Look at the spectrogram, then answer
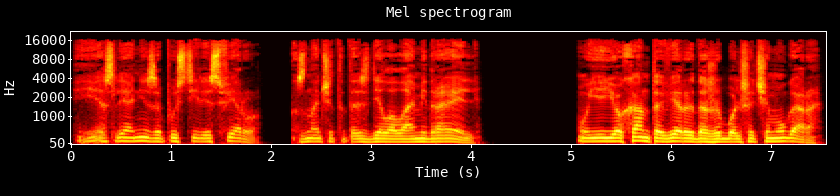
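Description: A man voicing a dying young male archer whose quiet, strained speech is wry and fading. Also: fairly low pitch, steady tone, moderate pace, dry recording, clean studio sound, lightly acted. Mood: weak, wry. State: weak, coughing up blood.

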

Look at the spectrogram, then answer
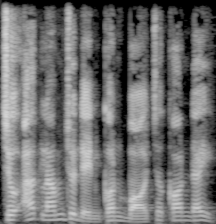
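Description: A man's voice: expressive, normal speed, natural voice. A man voicing a stubborn, grieving young village girl, with a pleading, raised voice. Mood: angry, accusing. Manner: pleading, tearful, raised high voice.

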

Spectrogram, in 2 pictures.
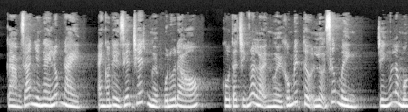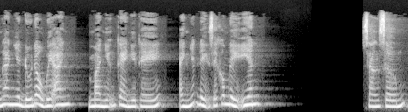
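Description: A woman narrates a dramatic audio story in a slightly high voice. Her tone is mellow and warm. She keeps a steady storytelling pace.

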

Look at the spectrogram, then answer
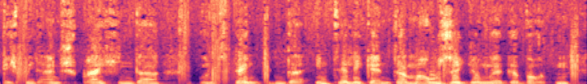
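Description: A man putting on an excited little mouse boy. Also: normal speed, natural voice. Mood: earnest. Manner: eager, breathless, high-pitched exclamations. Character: excited young boy turned into a talking mouse. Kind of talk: audiobook character voice.

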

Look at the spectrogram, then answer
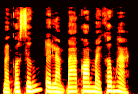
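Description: A man's voice: high-pitched, fairly even intonation, brisk, mellow, dry recording, clean studio sound, natural voice. A woman voicing a stern middle-aged father who scolds his son, in a read-aloud story. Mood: stern scolding. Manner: scolding, commanding.

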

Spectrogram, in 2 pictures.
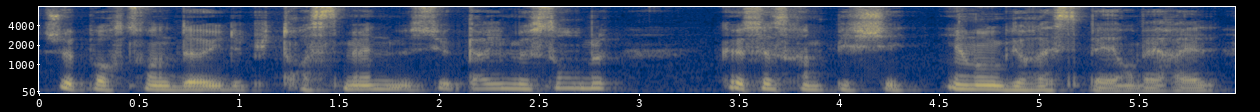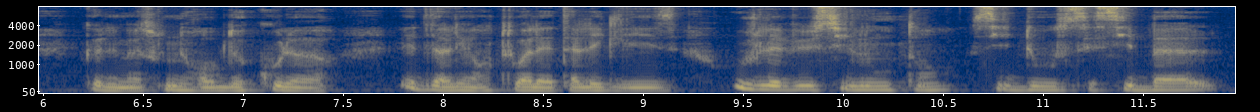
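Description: A man's voice: medium pitch, fairly quick, mellow, husky. A man reading an audiobook voices a tender carpenter's wife who pleads tearfully and speaks deferentially, calling her listener "sir". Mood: distressed. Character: tender, tearful carpenter's wife, middle-aged servant woman.

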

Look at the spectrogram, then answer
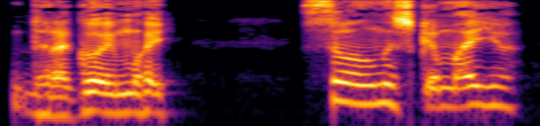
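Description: A man voicing a grief-stricken young widower who bursts out in loud, anguished lines. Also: on the high side, slow, no room sound, clean studio sound, pitched above the performer's own voice. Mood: tender.

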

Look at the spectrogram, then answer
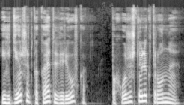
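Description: A woman's voice: sits low, normal speed, warm tone, no echo, clean studio sound. A woman voicing a weary, kindly garbage man who apologizes plaintively in a storybook reading.

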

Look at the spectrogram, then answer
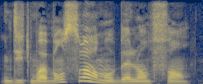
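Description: A smooth-talking gentleman suitor in a storybook reading, slow and coaxing with a falsely friendly warmth, as a woman reads him in her low voice. The sound is dry and close to the mic. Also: animated, dry recording.

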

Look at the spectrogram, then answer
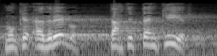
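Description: Quick-paced and high in pitch, a man with an Egyptian accent leads an Arabic grammar lesson as a sheikh, putting questions to the class before answering them himself. A little hiss or hum joins the dull, lo-fi sound of an echoey hall.

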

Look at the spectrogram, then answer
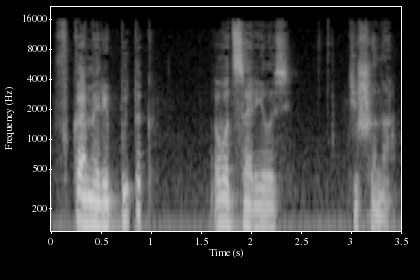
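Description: A man narrating an audiobook with expressive storytelling delivery. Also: medium pitch, normal speed.

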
